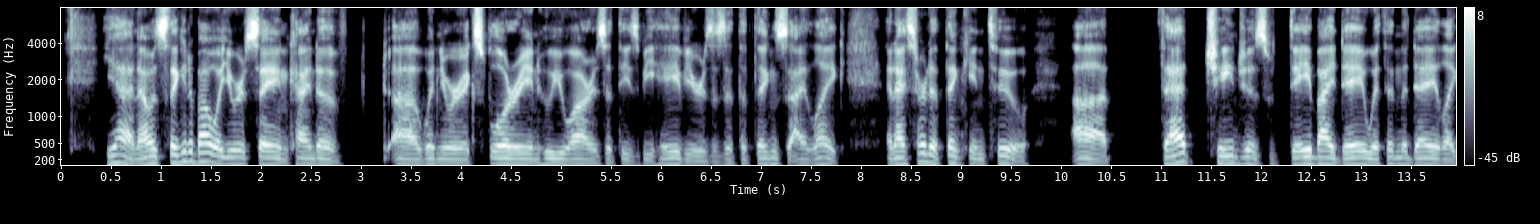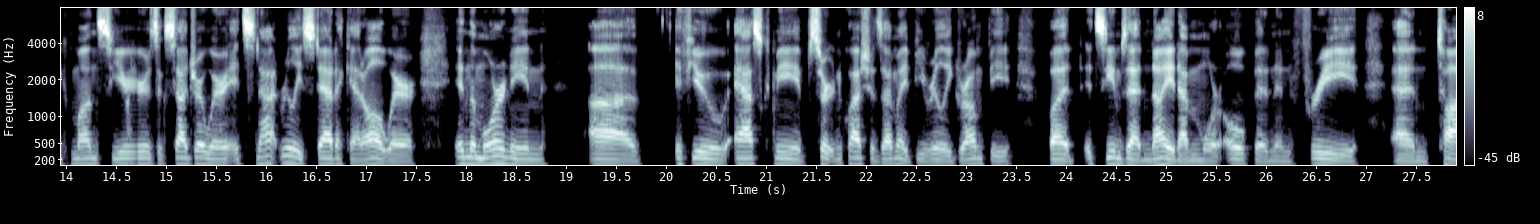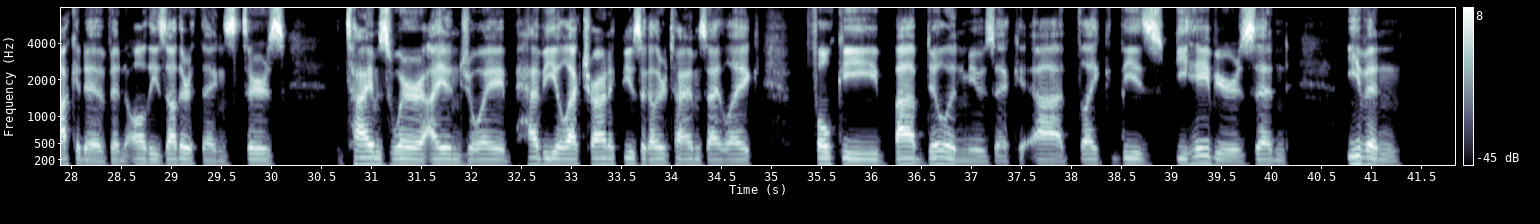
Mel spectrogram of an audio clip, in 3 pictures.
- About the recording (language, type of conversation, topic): English, unstructured, Can being true to yourself ever feel risky?
- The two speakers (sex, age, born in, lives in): male, 30-34, United States, United States; male, 35-39, United States, United States
- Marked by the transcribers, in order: tapping; other background noise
